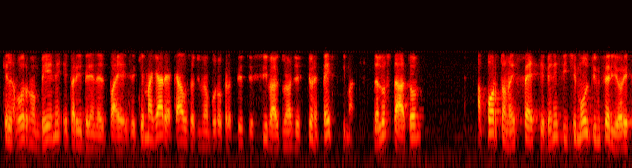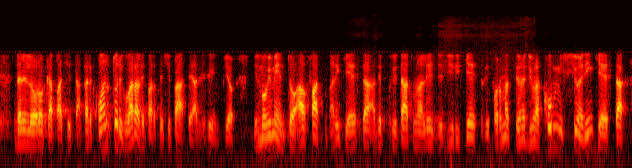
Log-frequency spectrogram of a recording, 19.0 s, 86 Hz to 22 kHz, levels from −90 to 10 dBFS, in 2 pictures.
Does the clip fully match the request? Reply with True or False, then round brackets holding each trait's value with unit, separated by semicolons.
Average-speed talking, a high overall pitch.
False (180 wpm; 390 Hz)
